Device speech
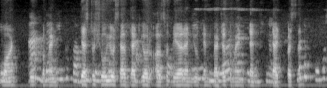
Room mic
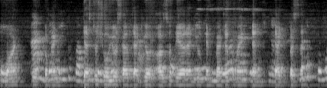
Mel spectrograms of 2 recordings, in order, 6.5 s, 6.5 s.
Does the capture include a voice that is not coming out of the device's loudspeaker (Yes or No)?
No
